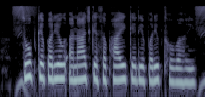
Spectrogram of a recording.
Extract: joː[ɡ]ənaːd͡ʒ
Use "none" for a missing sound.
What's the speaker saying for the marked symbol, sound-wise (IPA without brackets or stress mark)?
ɡ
